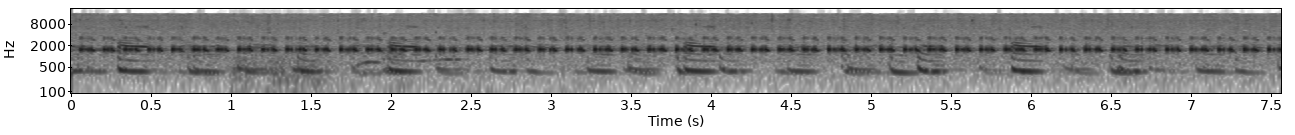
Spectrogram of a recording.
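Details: Chorus of frogs meant to lull listeners to sleep, with overlapping low croaks, each ending in a quick upward flick, tumbling several times a second beneath a constant shrill, buzzing drone.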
